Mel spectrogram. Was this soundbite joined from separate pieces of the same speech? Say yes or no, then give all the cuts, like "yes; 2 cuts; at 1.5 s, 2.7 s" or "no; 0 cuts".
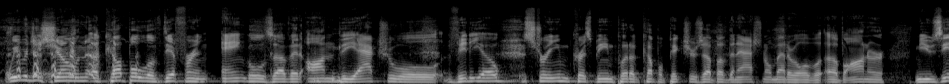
yes; 1 cut; at 4.4 s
